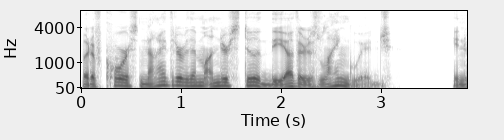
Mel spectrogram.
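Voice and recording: Against a quiet background, someone's lively intonation carries as they read aloud in a natural voice.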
